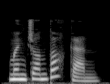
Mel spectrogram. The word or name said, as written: mencontohkan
